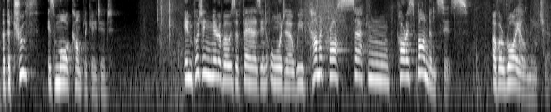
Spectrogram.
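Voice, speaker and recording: A composed leader of a secret order in a historical game. Her rather high voice is formal and authoritative, with faint rumbling behind it. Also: big pitch swings, slow pace, slight background noise. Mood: grave, composed. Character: stern, composed female leader of assassins. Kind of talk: video game cutscene acting.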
